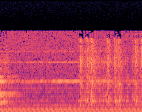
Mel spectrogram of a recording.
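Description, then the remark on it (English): Typewriter keys begin clacking in a quick, uneven burst of sharp strikes partway through, over a constant low mechanical hum that runs the whole time. “Start typing”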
